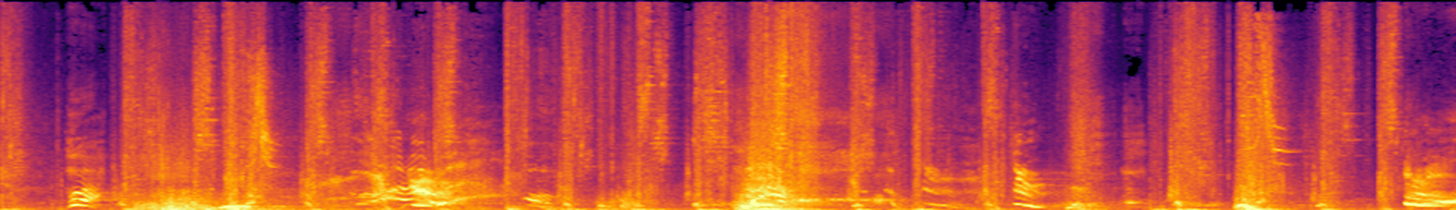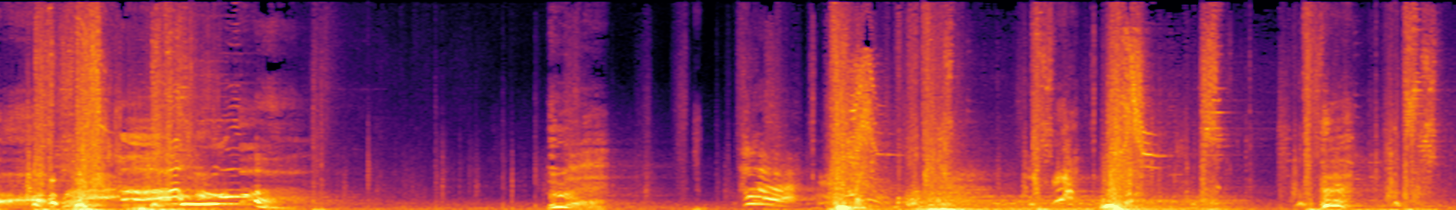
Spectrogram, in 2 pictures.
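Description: Swords clash and spells burst in a fast game battle.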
